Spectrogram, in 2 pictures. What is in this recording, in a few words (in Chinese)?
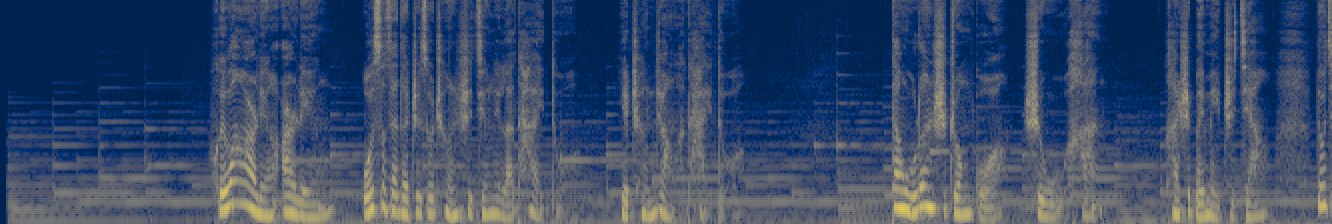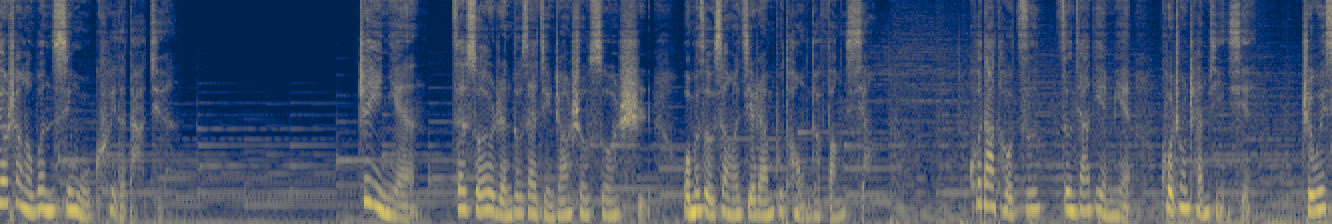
独白广告; 北美之家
